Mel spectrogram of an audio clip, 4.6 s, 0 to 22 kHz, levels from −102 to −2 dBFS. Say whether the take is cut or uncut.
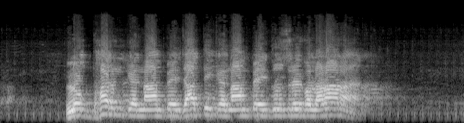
uncut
